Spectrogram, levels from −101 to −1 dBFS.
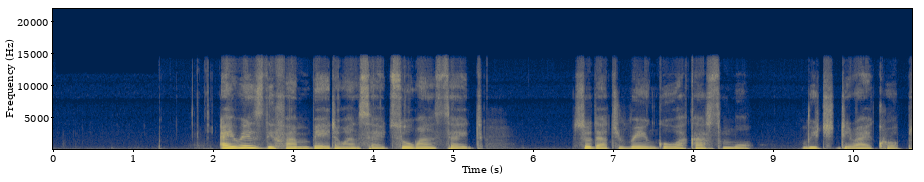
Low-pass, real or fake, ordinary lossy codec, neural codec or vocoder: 14.4 kHz; fake; none; vocoder, 44.1 kHz, 128 mel bands every 256 samples, BigVGAN v2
